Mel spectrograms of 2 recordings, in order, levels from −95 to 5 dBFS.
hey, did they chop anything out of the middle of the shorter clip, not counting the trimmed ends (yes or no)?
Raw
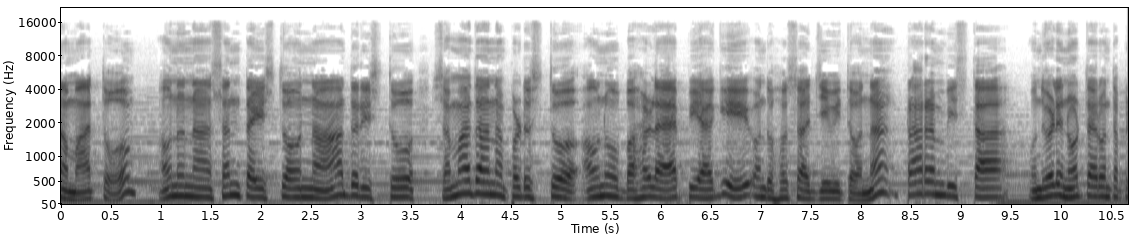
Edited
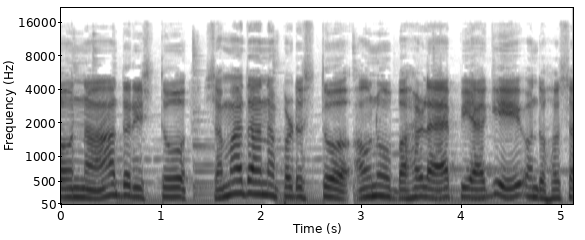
no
